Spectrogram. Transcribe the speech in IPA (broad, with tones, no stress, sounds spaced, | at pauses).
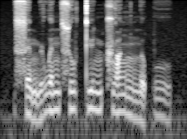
s ə̰˨˩ n ɻ w ə˦ n s u˦ t̪ y˦ n ʈ͡ʂ w ɑ˥˨ ŋ n̪ ɤ̰˨˩ p u˥˨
